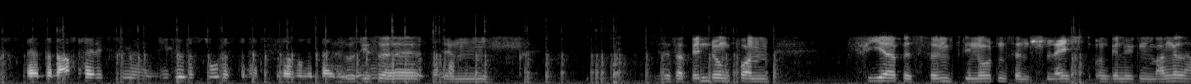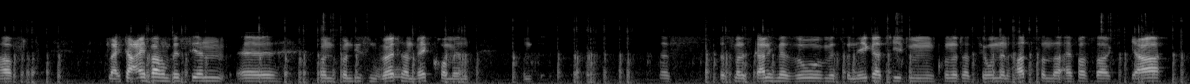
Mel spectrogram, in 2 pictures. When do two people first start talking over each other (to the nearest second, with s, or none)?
3 s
